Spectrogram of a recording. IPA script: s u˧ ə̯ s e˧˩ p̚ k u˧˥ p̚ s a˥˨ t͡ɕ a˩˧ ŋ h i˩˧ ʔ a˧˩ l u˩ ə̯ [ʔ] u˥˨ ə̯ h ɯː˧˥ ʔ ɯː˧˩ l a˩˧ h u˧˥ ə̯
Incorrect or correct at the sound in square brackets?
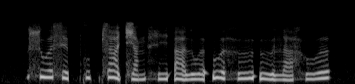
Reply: correct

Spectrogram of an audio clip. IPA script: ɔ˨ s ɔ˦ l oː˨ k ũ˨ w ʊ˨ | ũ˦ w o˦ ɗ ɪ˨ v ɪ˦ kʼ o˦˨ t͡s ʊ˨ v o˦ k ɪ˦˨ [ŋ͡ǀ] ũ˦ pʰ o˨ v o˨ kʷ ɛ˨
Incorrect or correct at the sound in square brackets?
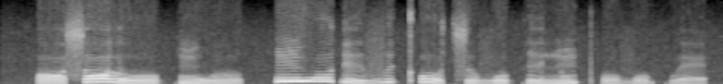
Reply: incorrect: n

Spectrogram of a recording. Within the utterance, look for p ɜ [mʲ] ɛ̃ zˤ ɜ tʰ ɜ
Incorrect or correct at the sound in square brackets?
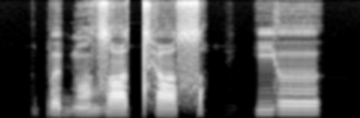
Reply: incorrect: bʲ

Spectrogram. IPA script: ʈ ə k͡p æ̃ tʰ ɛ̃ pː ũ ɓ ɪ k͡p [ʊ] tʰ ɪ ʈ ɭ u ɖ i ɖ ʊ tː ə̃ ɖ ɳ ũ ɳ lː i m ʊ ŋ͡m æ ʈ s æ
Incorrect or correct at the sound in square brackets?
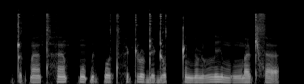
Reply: correct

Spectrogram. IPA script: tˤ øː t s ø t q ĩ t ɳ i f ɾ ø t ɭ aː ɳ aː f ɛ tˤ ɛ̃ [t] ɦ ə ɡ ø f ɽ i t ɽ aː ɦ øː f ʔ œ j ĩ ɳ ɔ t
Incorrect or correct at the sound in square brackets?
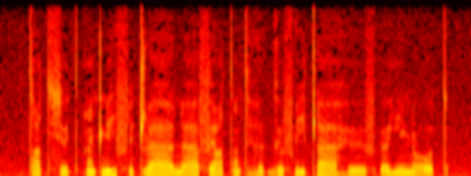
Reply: correct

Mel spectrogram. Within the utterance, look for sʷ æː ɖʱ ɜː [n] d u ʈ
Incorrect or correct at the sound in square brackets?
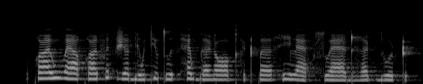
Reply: incorrect: ʈ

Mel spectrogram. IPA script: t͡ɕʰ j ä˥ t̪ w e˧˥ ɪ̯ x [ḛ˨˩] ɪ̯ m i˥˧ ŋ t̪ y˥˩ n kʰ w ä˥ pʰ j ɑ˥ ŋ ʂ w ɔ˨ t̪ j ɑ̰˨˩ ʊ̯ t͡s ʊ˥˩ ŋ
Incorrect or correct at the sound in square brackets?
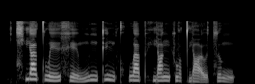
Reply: correct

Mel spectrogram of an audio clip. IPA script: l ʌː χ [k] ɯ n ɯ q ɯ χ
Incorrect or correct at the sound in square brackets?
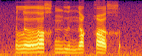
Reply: incorrect: ŋ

